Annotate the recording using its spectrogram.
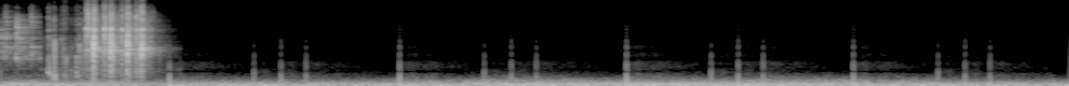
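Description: Low, steady throbbing rumble with faint scattered clicks. About a second in, a short loud burst of rattling clicks as a small bottle is handled and opened.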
